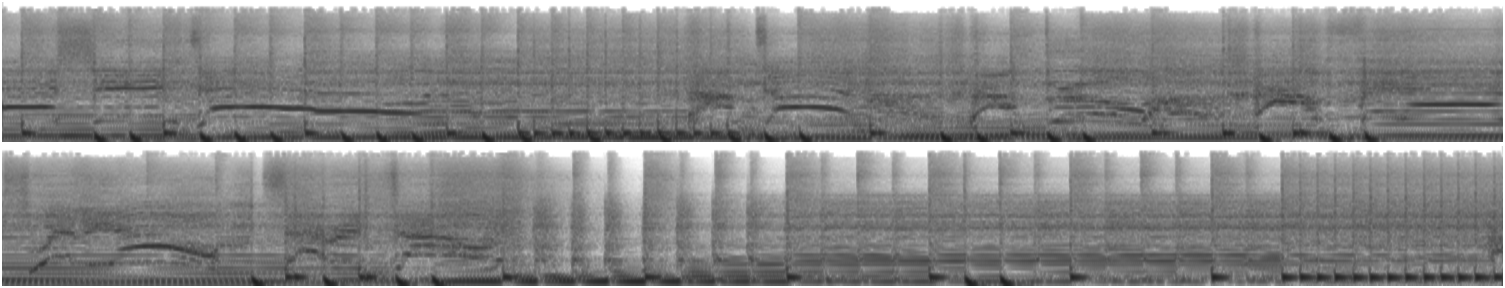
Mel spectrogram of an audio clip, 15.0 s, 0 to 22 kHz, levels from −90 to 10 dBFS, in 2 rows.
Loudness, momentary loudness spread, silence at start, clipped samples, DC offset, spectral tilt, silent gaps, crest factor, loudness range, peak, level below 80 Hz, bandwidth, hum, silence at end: -16 LUFS; 3 LU; 0 s; under 0.1%; under 0.1%; -4 dB/octave; none; 14 dB; 2 LU; -2 dBFS; -24 dBFS; 18 kHz; none; 0 s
